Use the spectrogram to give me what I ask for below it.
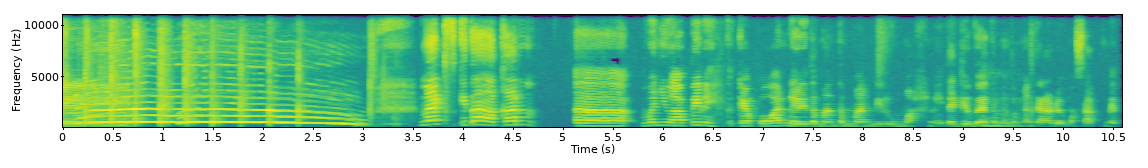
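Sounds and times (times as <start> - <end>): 
applause: 0.0 - 3.3
speech: 4.5 - 10.5.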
